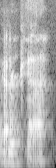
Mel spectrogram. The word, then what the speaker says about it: Fabrica: I always say the name wrong. Is it? So Tracy's always been Yeah. wondering, is it Fabrica or Fabrica? Fabrica.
